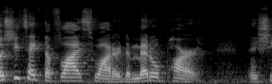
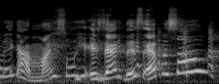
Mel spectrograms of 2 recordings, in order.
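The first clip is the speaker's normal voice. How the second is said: much higher, puzzled half-laughing questions; baffled; 13 semitones higher than usual. Retold or imitated. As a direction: wonder if the mice are on the show. Confused hearing squeals on TV.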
